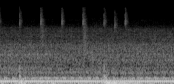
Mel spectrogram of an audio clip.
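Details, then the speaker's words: Honda S2000 AP1 after an engine refresh and valve job, valves adjusted to OEM spec: a normal warm-up idle with a smooth, even hum and no valvetrain ticking, only a few light background clicks. "Letting the car warm up as usual. But you guys can hear it, it's very, very smooth. Everything is done, the valves are adjusted."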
